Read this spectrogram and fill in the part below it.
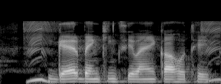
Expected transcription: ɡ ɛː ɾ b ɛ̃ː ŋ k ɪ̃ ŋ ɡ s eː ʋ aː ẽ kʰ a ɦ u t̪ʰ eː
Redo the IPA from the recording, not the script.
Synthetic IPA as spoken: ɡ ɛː ɾ b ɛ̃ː ŋ k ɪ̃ ŋ ɡ s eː ʋ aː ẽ k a ɦ o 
